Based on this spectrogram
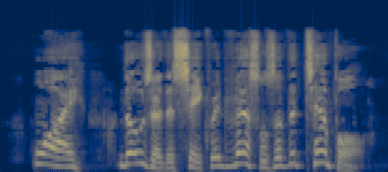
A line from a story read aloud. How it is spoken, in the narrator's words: Tamandrav cried, scandalized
